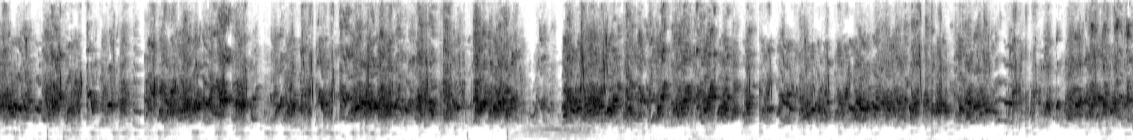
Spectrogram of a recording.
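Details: Chirping of a baby lovebird, a steady wash of shrill, rapid chirps that barely pauses, with brief lower whistled notes near the middle and occasional light taps.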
